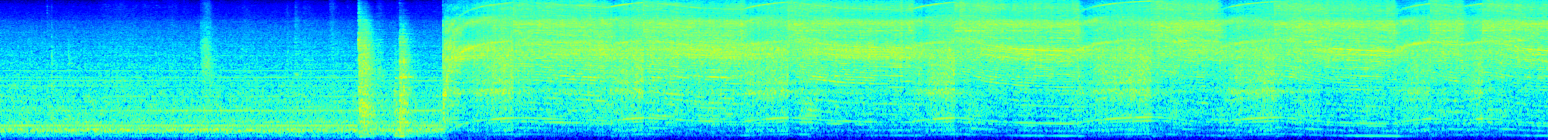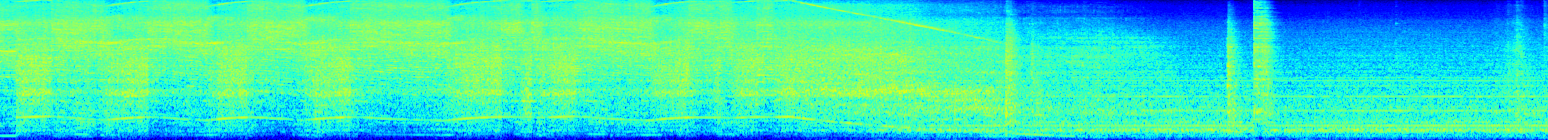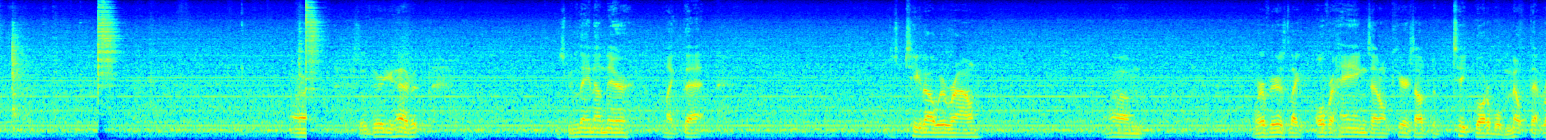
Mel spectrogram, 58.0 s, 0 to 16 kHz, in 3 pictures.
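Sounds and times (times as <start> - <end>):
electric grinder grinding steel: 5.5 - 34.2.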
